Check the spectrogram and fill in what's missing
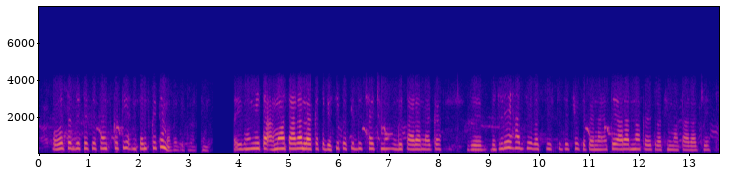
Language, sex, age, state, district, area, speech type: Maithili, female, 30-45, Bihar, Saharsa, rural, conversation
